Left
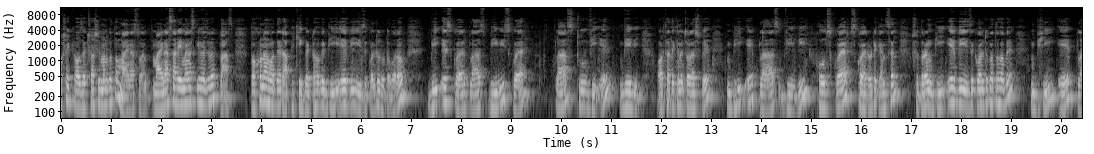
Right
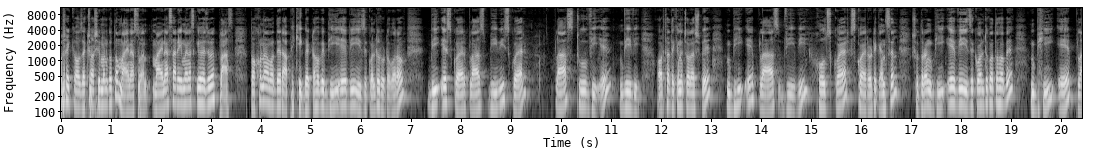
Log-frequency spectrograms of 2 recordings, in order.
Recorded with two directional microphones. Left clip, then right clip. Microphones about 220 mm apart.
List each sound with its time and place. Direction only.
0.0 s speech: 45° right (ahead or behind)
